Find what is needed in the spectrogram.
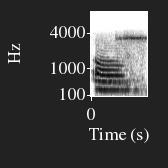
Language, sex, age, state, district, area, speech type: Assamese, female, 18-30, Assam, Sivasagar, rural, conversation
